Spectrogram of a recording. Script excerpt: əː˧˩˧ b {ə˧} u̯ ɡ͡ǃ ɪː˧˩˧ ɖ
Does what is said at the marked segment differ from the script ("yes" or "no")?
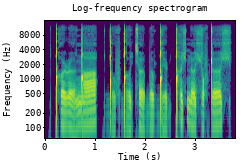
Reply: no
